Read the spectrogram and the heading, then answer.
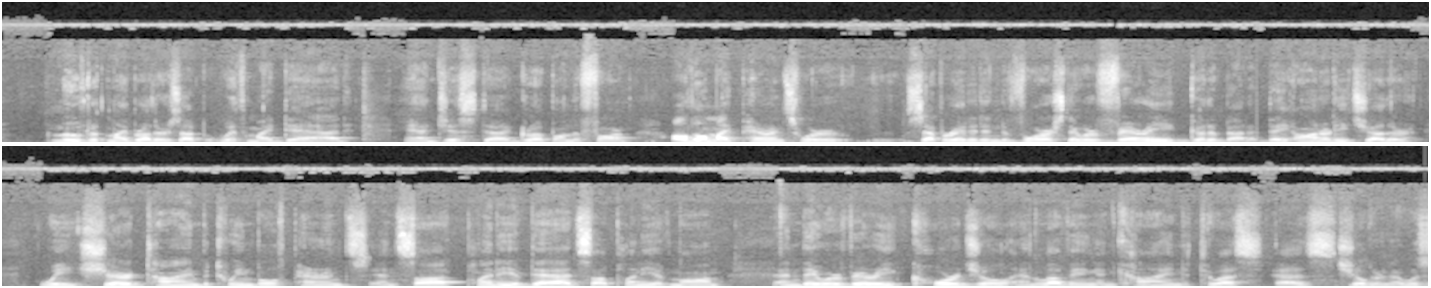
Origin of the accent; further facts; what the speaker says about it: Charleston, Utah, United States; I grew up here in Utah, grew up in a little town known as Charleston. It's right up by Midway on Deer Creek Reservoir.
